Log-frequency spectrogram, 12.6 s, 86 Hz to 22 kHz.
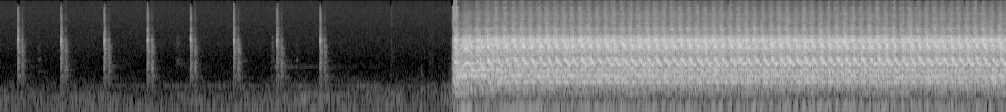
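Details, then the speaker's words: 1993 Ford 7.3 IDI turbo diesel at about 55°F, has fuel: about three ticks a second, then a steady cranking roar puffing white smoke with no catch. It ran fine the day before; cranks but won't start. "it'll puff a little bit of white actually it'll pose a little pop a decent amount of white when I'm cranking and it just doesn't want to turn over"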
